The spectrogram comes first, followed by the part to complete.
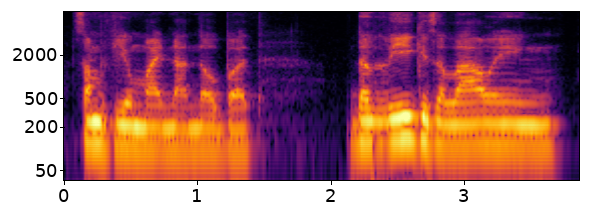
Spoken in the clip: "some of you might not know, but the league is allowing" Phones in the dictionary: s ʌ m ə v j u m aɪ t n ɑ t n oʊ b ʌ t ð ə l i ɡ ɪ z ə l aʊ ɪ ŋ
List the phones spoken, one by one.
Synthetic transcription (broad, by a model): s ʌ m ə v j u m aɪ t n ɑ t n oʊ b ʌ t ð ə l i ɡ ɪ z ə l aʊ ɪ ŋ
